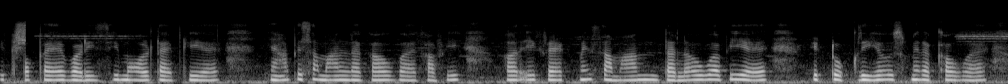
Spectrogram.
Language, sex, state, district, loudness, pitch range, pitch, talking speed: Hindi, female, Jharkhand, Jamtara, -20 LUFS, 195-215 Hz, 205 Hz, 185 wpm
